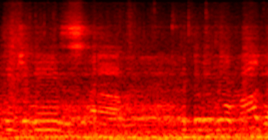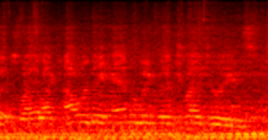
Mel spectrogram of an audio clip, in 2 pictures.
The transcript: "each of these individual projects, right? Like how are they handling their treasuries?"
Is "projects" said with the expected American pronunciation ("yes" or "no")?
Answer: no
